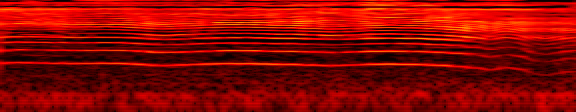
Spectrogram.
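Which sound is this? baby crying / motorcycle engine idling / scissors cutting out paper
baby crying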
